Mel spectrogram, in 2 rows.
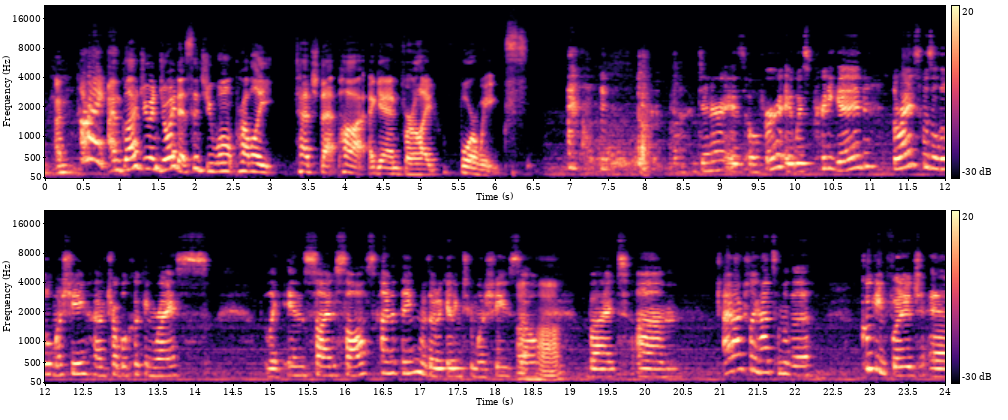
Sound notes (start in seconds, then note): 7.0 chuckles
